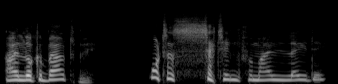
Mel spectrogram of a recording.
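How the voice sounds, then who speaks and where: A man's voice: sits high, fairly even intonation, moderate pace, dry recording, clean studio sound. A man playing an awed, anxious envoy who narrates a dramatic audio drama in the first person. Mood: awed, uneasy.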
